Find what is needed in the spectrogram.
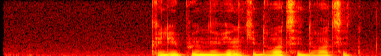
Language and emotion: Russian, neutral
